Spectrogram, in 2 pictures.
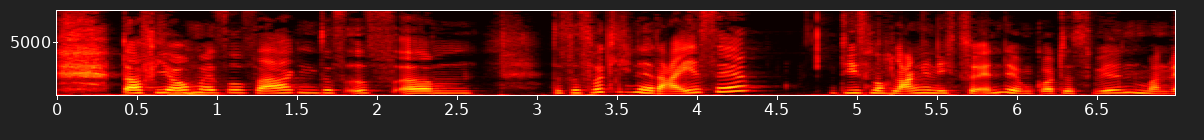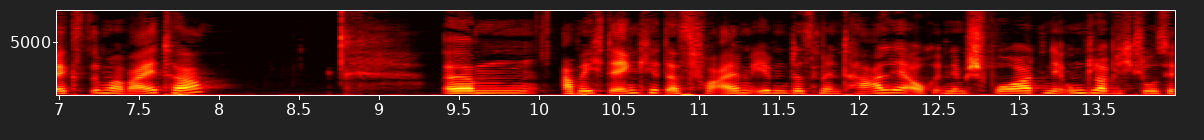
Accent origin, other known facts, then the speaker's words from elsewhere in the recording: Augsburg, Bavaria, Germany; Und ich komme aus Augsburg.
